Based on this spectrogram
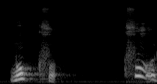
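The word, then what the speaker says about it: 木: 나타내는 단어가 되겠죠 자 발음은 뭐 큭 모쿠 로 끝이 나게 됩니다 자 목요일 우리 왜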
